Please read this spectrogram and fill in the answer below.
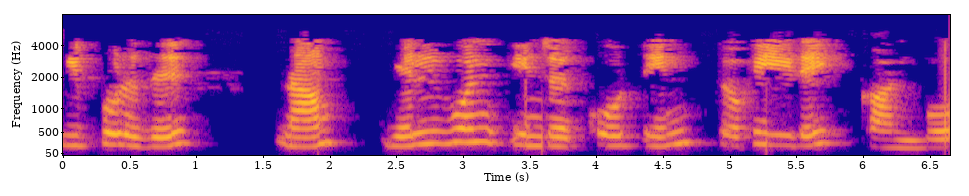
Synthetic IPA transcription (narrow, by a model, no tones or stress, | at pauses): ɪpːɔɻɯðɯ | naːm | ɛlʋɐnɛndrɐkoːʈːɪnt̪ɔɣɐjɪɽɐɪkːaːɳboːm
